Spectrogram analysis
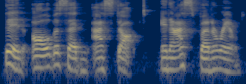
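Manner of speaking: plain reading voice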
